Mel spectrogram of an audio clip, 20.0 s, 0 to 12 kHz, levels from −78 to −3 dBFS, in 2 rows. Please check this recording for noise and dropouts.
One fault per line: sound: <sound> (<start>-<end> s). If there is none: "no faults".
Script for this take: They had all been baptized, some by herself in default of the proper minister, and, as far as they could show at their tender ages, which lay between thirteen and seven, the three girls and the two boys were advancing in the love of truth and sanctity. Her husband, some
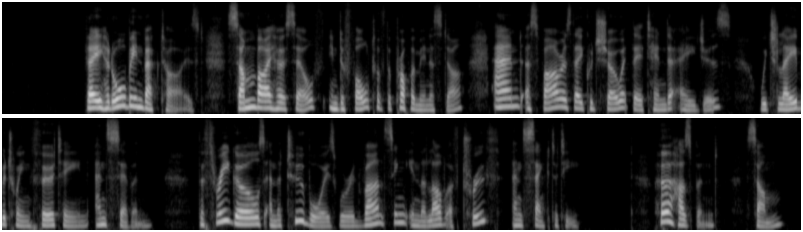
no faults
